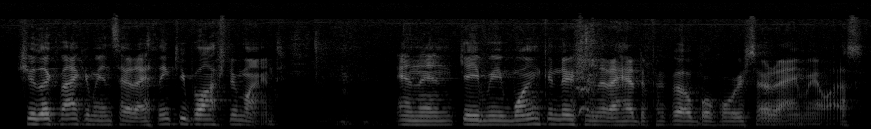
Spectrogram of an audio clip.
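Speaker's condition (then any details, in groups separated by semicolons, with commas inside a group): ALS; voice impacted, reduced fluency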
